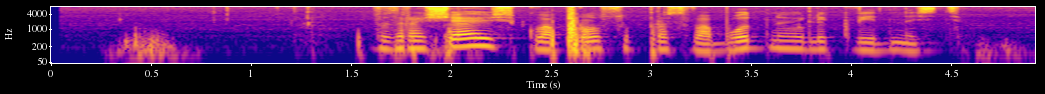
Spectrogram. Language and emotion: Russian, neutral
